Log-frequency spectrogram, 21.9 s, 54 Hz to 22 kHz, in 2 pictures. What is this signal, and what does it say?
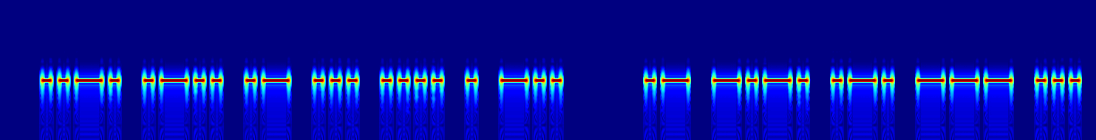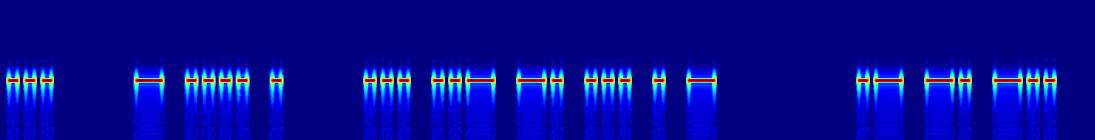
Morse code, heard as a keyed tone, about 14 wpm, 700 Hz. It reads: FLASHED ACROSS THE SUNSET AND
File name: Book One / 05-Chapter 5 - 14 WPM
